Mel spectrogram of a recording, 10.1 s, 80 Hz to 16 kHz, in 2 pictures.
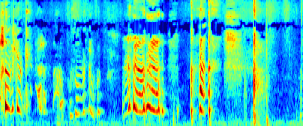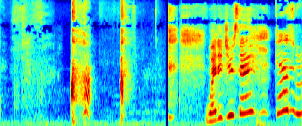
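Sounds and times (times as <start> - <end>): person coughing: 6.2 - 7.3.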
